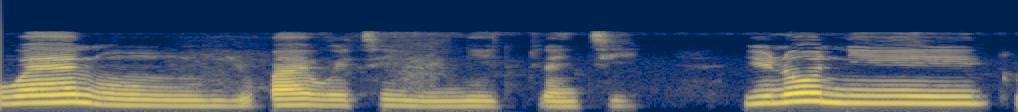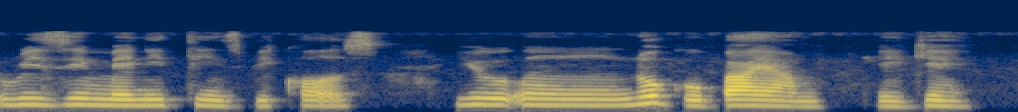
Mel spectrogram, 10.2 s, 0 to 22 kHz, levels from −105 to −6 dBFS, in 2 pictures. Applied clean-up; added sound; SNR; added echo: none; none; none; none.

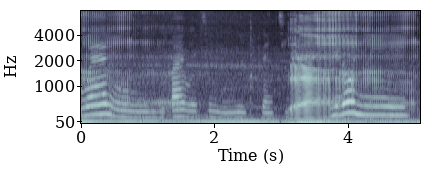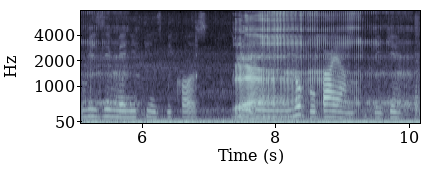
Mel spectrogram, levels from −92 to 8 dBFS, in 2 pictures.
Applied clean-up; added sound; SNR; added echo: none; Burping, eructation + Car; -2 dB; none.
